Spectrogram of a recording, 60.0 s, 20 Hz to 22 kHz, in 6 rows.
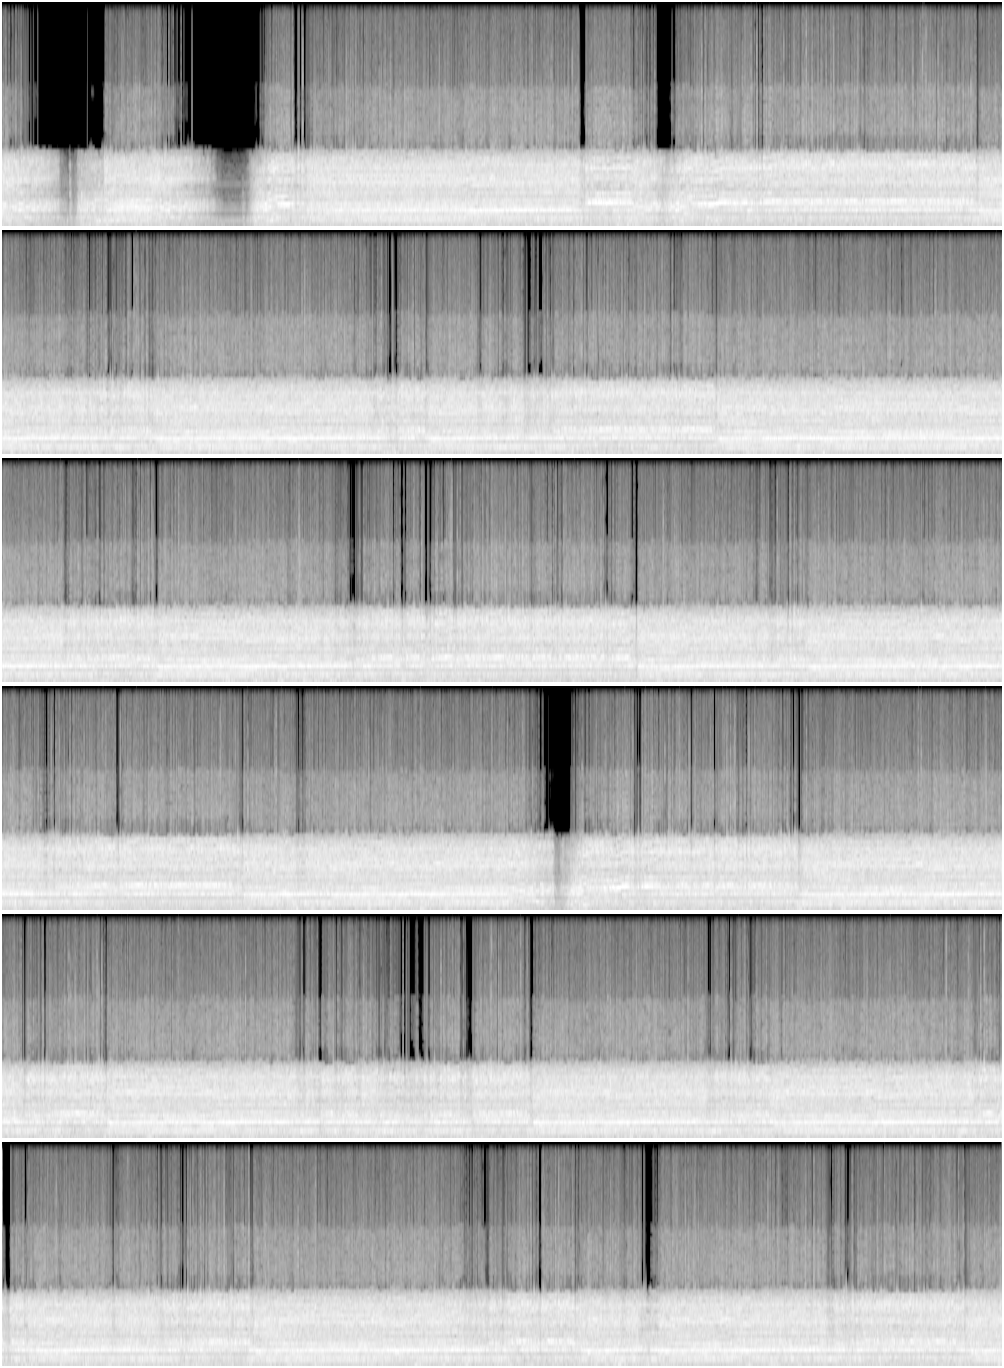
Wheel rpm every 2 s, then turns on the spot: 90, 120, 220, 180, 230, 230, 220, 230, 230, 220, 230, 230, 230, 230, 220, 240, 230, 120, 220, 220, 220, 230, 230, 230, 230, 230, 220, 230, 220, 230.
none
